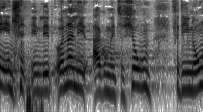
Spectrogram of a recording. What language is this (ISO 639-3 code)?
dan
